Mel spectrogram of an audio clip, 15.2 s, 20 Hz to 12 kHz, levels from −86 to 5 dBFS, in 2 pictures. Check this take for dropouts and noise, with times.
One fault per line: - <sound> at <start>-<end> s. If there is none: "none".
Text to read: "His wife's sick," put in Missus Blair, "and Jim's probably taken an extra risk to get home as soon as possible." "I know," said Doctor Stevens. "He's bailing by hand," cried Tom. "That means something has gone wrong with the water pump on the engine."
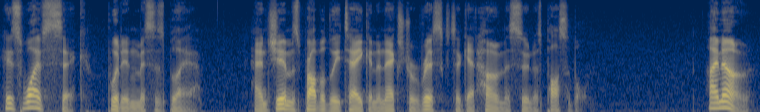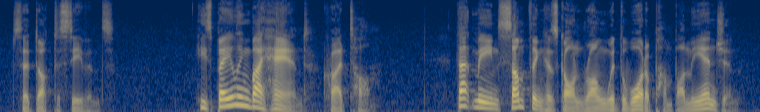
none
